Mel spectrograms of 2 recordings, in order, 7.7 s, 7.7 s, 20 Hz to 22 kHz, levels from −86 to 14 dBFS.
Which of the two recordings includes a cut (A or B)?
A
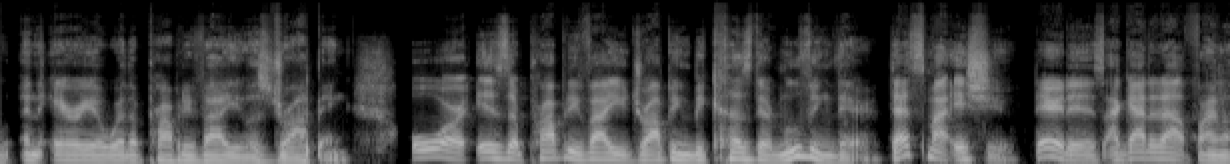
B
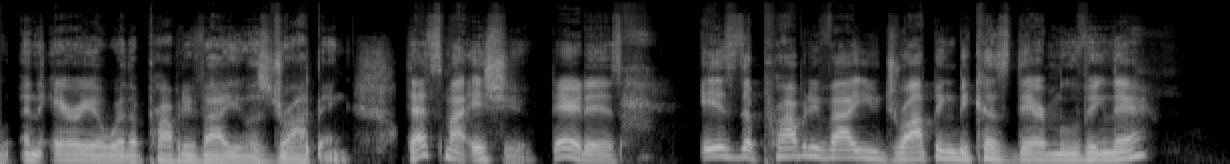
B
